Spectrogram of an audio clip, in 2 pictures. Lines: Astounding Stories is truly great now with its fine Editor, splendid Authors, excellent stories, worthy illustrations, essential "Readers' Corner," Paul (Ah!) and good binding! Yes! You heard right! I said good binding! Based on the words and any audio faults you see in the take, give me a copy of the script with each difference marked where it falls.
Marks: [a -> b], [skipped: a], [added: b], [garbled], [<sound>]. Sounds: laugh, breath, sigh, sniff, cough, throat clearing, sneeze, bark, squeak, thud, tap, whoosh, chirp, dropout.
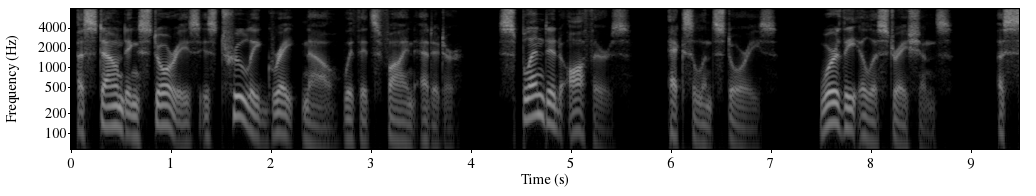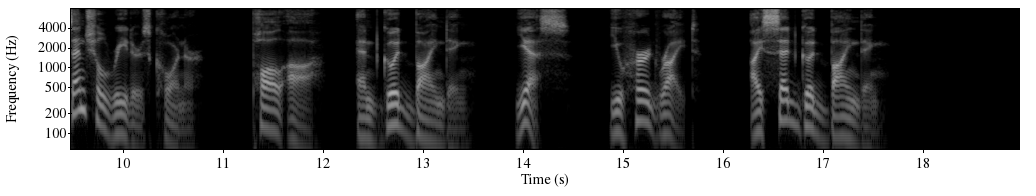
Astounding Stories is truly great now with its fine Editor, splendid Authors, excellent stories, worthy illustrations, essential "Readers' Corner," Paul (Ah!) and good binding! Yes! You heard right! I said good binding!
